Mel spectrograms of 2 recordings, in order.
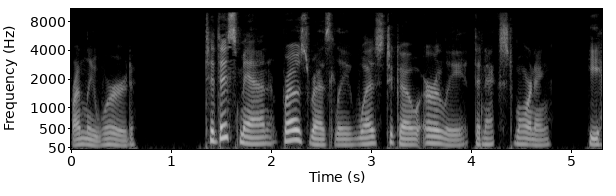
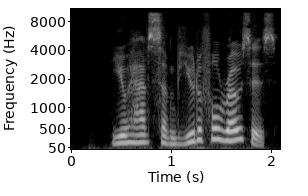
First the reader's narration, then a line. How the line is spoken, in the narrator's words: he exclaimed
